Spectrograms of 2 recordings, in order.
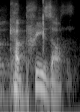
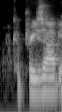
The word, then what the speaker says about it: Kaprizov: Kaprizov? – Kirill Kaprizov. – Kaprizov, yeah.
